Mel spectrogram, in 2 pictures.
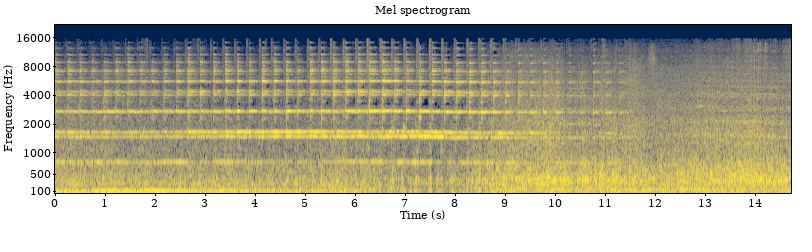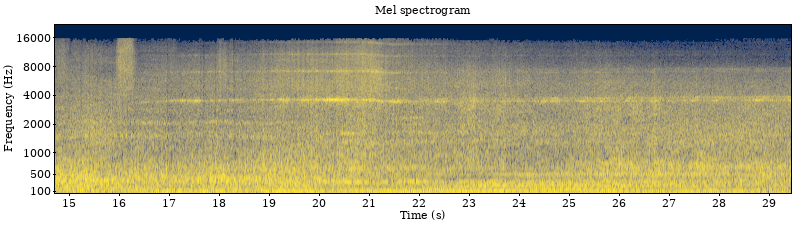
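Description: MBTA push-pull commuter rail train passing along a station platform. A bell rings rapidly as the cab car approaches and fades after about ten seconds. Then come the rumble and clicking of bi-level coaches rolling by, with a high wheel squeal in the second half.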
